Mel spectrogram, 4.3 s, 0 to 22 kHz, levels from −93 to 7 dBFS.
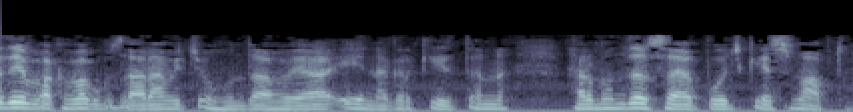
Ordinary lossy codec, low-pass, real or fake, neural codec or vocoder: MP3, 24 kbps; 7.2 kHz; real; none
